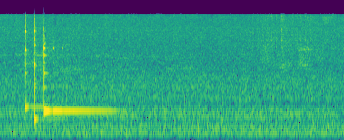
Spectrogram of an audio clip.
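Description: A short chime: three quick notes, the last one ringing on and fading over about a second.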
